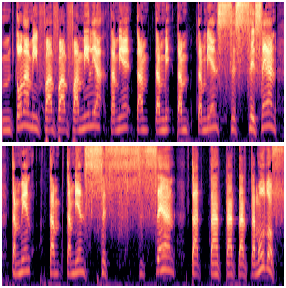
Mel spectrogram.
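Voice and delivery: put-on acted stuttering kid, syllables repeated over. Playing a boy asking a genie for a wish: acted stuttering kid. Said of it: "niño tartamudo".

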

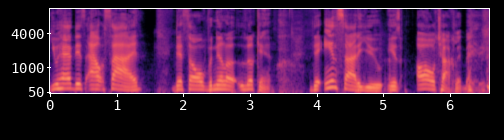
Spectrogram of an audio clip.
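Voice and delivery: full-on sassy delivery in a woman's voice.

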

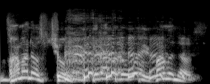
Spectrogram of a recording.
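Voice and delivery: very high, shrill yelling with wildly swinging pitch. Recounting a movie scene where a character in a closet starts yelling, retelling a yell. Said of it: "he just starts yelling".

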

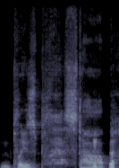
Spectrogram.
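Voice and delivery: very soft, low pleading voice.

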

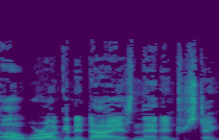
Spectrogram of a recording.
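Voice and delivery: ordinary delivery

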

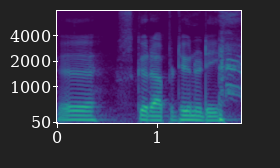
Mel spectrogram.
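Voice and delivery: mock-unenthusiastic yes. Retelling how he answered a question about going to Sacramento, imitating an unenthusiastic yes. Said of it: "that sounds like no".

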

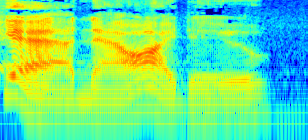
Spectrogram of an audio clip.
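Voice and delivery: slow, loud, drawn-out bad American accent. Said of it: "he would just have a really bad American accent".

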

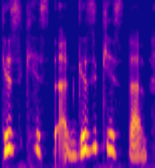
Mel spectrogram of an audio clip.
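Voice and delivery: creepy, pestering, repetitive insistent tone. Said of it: "You make him sound really creepy".

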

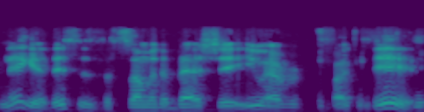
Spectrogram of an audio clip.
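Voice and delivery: ordinary talk

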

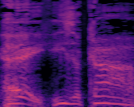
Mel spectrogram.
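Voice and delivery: mock drunken voice, very high, creaky and drawn out. Retelling how a friend at the bars called out his job: imitating a drunk friend. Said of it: "he would get so drunk, and then he'd be like".

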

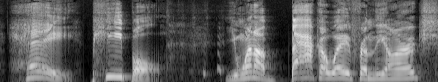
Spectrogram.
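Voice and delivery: put-on very high, drawn-out top-of-the-lungs holler. Retelling how someone yelled at people near the arch: imitating someone yelling at top of voice. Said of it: "somebody yell at the top of her voice".

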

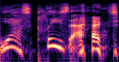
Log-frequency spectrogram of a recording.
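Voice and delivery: high, slow, exasperated pleading. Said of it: "my mother was like".

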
